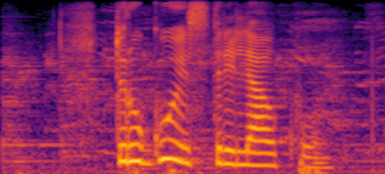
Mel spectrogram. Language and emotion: Russian, angry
